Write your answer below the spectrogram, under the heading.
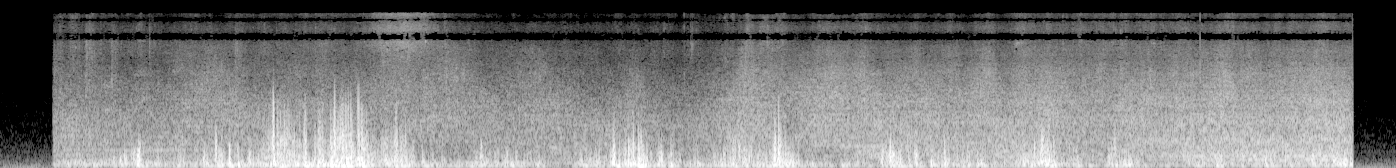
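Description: A delivery drone flying, heard as a loud, steady rushing roar with gusty surges throughout, like wind buffeting, with no voices present.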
